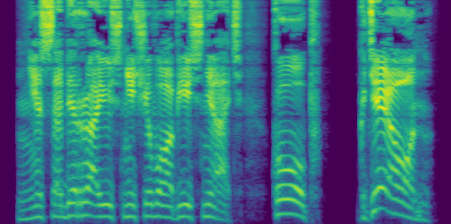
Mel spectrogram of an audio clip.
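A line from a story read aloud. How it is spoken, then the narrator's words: Fat man barking. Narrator (Russian): рявкнул толстяк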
